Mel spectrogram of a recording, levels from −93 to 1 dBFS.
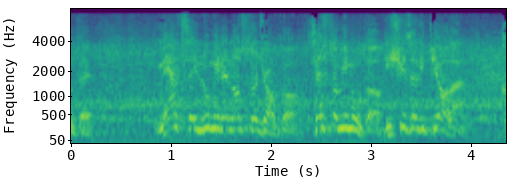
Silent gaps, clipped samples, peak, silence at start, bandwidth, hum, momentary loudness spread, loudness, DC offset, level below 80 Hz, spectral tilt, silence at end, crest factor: none; under 0.1%; -6 dBFS; 0 s; 7.4 kHz; none; 7 LU; -18 LUFS; 0.3%; -50 dBFS; -4 dB/octave; 0 s; 12 dB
